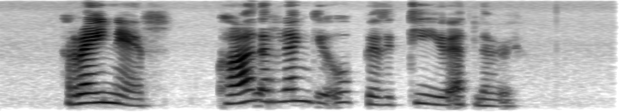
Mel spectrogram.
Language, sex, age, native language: Icelandic, female, 20-29, Filipino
